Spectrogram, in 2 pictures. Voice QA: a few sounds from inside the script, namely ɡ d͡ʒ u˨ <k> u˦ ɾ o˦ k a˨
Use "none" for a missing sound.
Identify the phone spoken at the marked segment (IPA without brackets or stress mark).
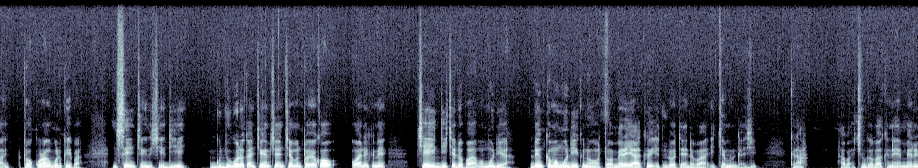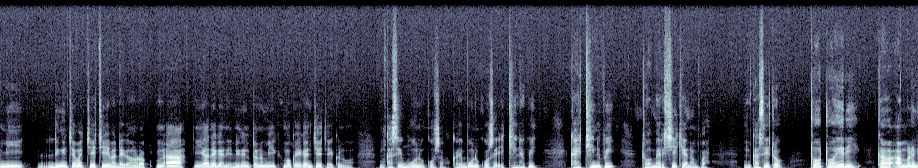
ɡ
